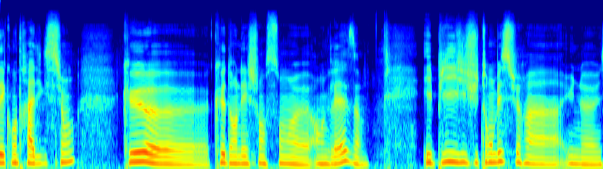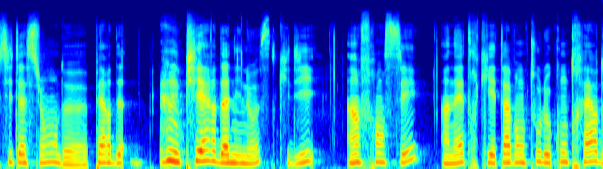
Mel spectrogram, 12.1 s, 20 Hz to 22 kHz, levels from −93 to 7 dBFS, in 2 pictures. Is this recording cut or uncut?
uncut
